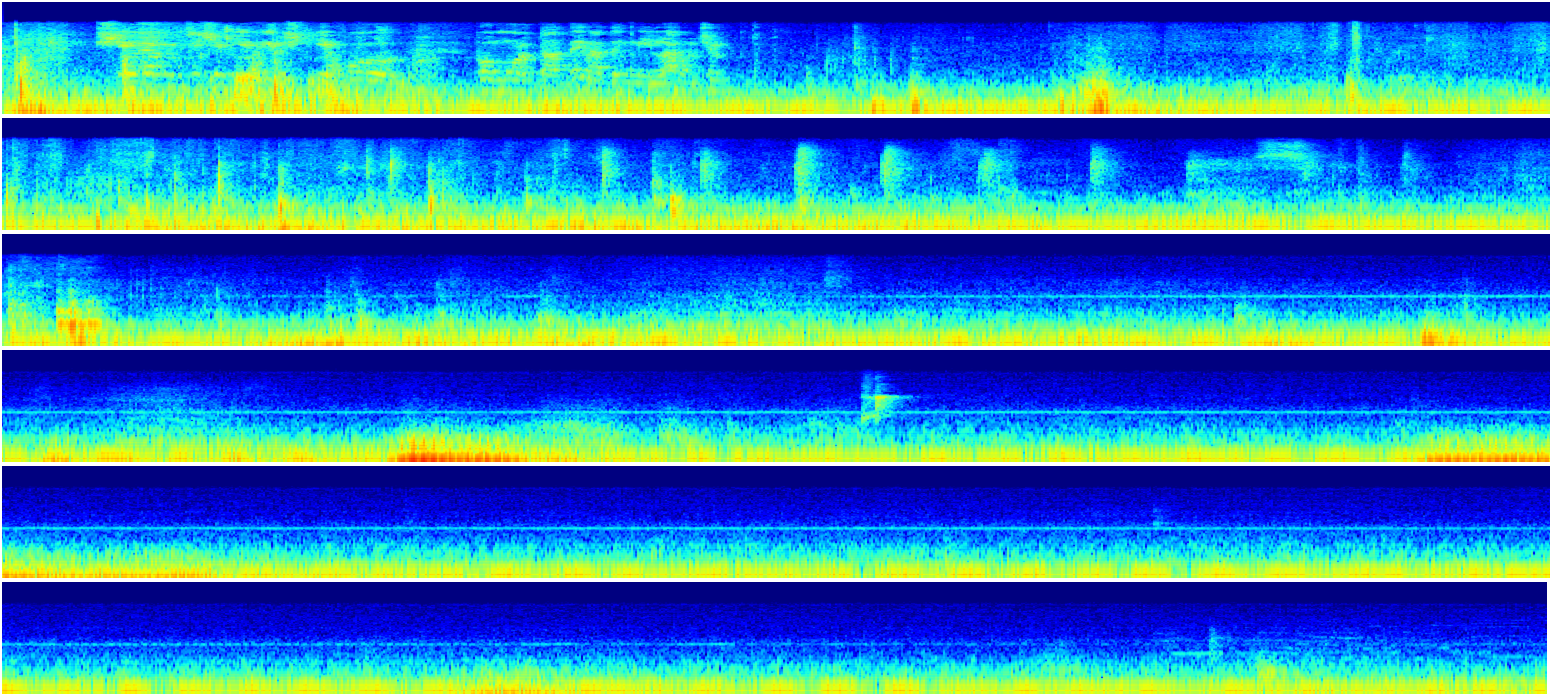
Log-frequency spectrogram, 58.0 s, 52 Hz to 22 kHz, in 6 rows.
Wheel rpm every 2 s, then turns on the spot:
0, 0, 0, 0, 0, 0, 0, 0, 0, 0, 0, 0, 0, 0, 0, 0, 0, 0, 0, 0, 0, 0, 0, 0, 0, 0, 0, 0, 0.
none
